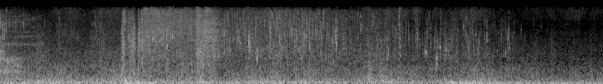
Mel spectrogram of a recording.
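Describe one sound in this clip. Flames roar and crackle loudly.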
